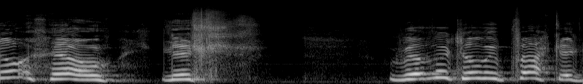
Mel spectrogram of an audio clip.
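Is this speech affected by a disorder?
Yes: cerebral palsy.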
